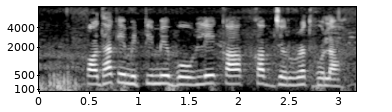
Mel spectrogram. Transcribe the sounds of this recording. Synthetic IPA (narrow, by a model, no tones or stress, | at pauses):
pɔːd̪ʱakemɪʈːimẽboːwlekakɐb̚zɐɾuːɾət̪ɦoːlaː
